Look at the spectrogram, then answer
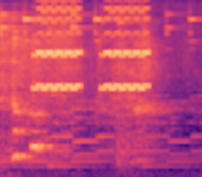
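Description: A telephone rings close and loud, two electronic chirping bursts in quick succession with a short gap between, nothing else around it.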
